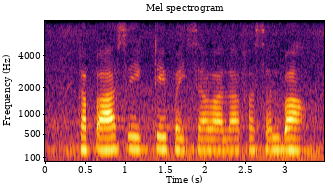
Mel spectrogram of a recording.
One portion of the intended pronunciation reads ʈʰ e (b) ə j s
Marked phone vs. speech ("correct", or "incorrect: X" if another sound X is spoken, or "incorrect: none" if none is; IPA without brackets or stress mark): incorrect: p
